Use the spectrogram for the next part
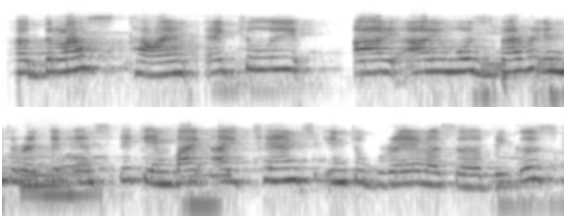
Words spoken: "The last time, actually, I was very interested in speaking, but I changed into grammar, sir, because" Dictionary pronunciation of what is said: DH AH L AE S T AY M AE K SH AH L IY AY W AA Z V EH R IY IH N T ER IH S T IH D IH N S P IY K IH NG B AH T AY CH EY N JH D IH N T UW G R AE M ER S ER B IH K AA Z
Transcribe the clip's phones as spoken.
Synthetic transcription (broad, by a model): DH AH L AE S T AY M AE K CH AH L IY AY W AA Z V EH R IY IH N T ER IH S T IH D IH N S P IY K IH NG B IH T AY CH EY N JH IH N T UW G R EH M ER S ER B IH K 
